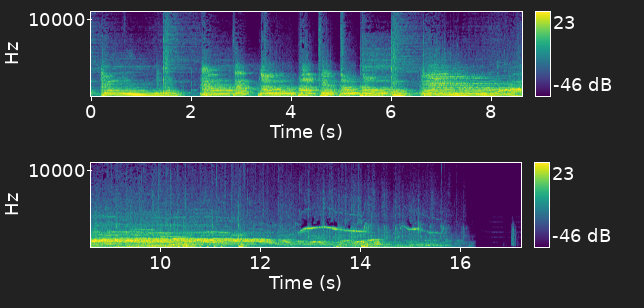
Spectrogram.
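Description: A busking band's electric guitar and drum kit playing a rhythmic rock-reggae passage with chords and drum hits. About seven seconds in it gives way to a held, ringing chord under a crowd's cheering, with a rising and falling whistle near the end, before the sound fades out.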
